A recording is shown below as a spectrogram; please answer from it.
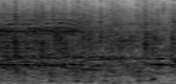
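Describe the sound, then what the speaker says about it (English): A college wrestling crowd cheers and applauds during a match between UNCP and Limestone. A dense wash of clapping and voices runs through the short clip at a steady, fairly loud level. "The crowd is cheering, trying to stay behind Sammy, getting him fired up."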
